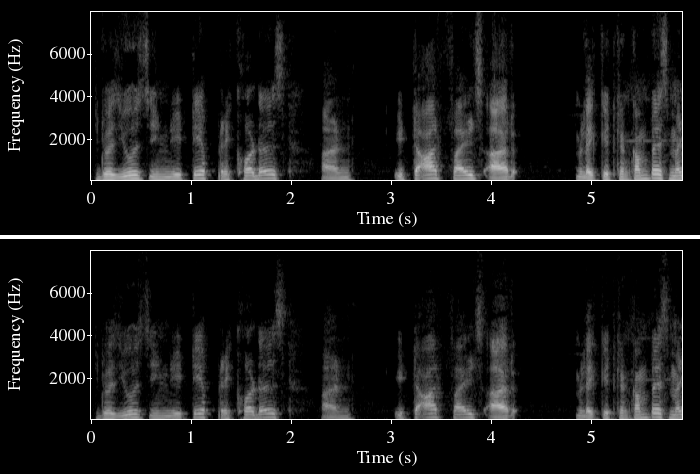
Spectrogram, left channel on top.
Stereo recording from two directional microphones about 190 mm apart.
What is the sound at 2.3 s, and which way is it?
Speech, 35° left (ahead or behind).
